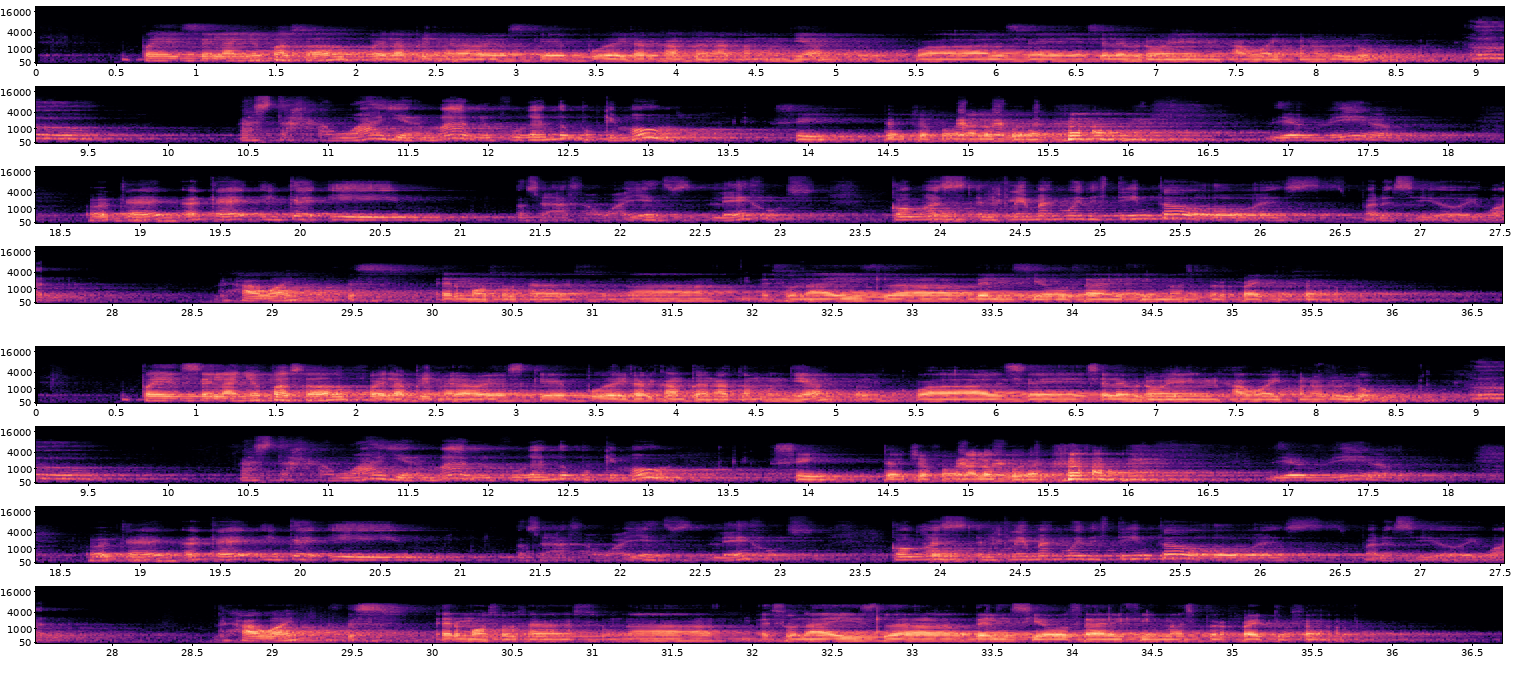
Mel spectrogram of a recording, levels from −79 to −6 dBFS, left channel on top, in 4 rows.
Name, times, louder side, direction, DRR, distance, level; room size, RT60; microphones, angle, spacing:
voice 1, 0.7-8.4 13.8-14.2 14.5-16.3 18.2-18.4 18.7-19.1 23.9-24.1 28.7-35.7, right 2 dB, 75° right, 6 dB, 2.1 m, -21 dB
voice 2, 8.9-9.6 10.4-13.2 14.5-14.6 14.9-15.5 16.8-17.7 18.7-21.0 21.3-23.2 23.7-26.4 26.6-27.8 32.3-32.4, equal, 15° left, 7 dB, 1.5 m, -26 dB
24.0 x 20.5 x 9.9 m, 2.6 s
head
